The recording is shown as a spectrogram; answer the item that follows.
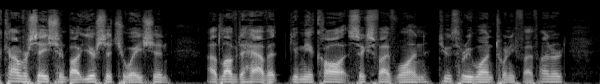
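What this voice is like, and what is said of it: Raspy, hoarse voice. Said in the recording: “Sorry for the raspy voice. Got a little cold happening. ... sounds kind of sexy ... a little bit of that bluesy voice going”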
